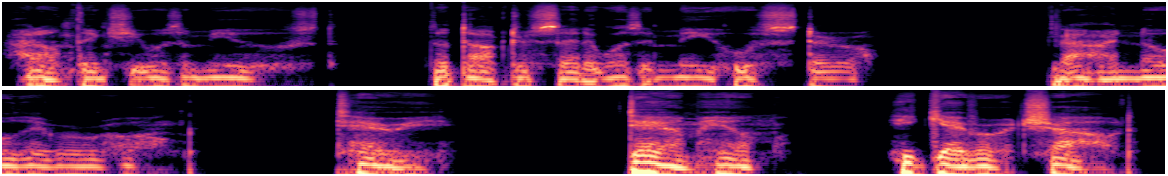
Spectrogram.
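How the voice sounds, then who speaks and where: A man playing a brooding, lovesick husband haunted by memories, in a husky voice for a dramatic comic dub. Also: low-pitched, flat delivery, a little slow, long pauses, no room sound, exaggerated voice. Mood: bitter, then anguished, jealous. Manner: brooding inner monologue.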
